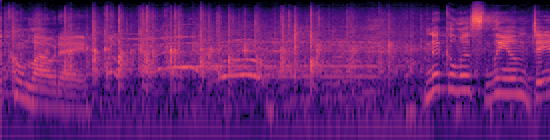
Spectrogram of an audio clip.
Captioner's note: audience applauds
